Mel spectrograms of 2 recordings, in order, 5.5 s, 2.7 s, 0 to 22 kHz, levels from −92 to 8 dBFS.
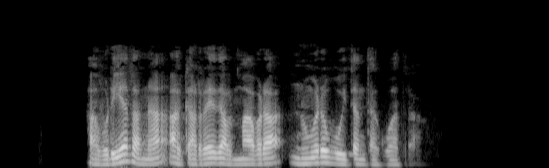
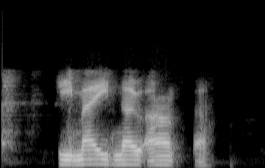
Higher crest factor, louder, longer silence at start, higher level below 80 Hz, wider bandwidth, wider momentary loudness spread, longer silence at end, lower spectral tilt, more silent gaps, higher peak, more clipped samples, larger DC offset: about the same, 18 dB vs 18 dB; about the same, -17 LUFS vs -18 LUFS; first, 0.9 s vs 0 s; about the same, -54 dBFS vs -56 dBFS; first, 7 kHz vs 4.2 kHz; second, 11 LU vs 15 LU; first, 1.35 s vs 0.55 s; first, -9.5 dB/octave vs -4 dB/octave; neither; about the same, -2 dBFS vs -2 dBFS; neither; neither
